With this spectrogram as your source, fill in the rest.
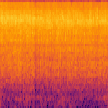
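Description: Meat and onions fry in a pan with a steady, close, even sizzle that holds at one level throughout, with no talking.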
